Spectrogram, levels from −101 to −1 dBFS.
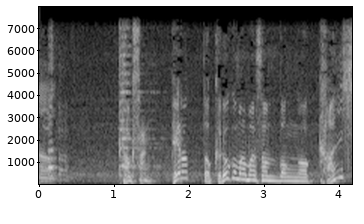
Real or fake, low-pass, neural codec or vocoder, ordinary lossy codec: real; 7.2 kHz; none; none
